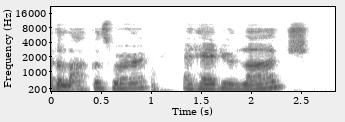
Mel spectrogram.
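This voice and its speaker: A fairly high-pitched woman with an American accent, very slow and somewhat breathy, with fairly even intonation. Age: 70s. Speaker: former student. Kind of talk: interview.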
